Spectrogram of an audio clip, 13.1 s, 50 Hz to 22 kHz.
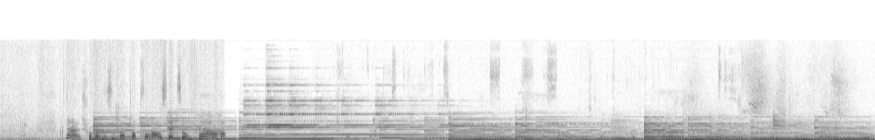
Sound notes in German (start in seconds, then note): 3.9 Gebetsglocke läutet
